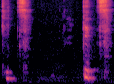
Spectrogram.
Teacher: The ed at the end of kick is going to be pronounced as t, because the last sound of the root word kick ends in k sound, which is one of the voiceless consonants that I gave you.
